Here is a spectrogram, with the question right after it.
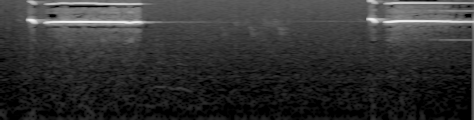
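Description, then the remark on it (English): A broad-winged hawk gives two high, thin whistled calls, each held steady for about a second with a brief sharp onset, separated by a long pause. The calls are clear, with no other sound. “If you can't make it to Hawk Mountain, check out the woods here in the summertime for this quiet and gentle hawk with the plaintive whistling call.”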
